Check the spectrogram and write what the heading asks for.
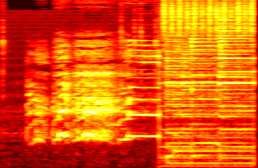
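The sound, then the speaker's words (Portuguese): A single loud rooster crow rings out, its drawn-out cock-a-doodle-doo rising and falling, then cuts off abruptly as a dense burst of music takes over. “Ao galo, caipirada, vamos acordar, vamos pra lida.”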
